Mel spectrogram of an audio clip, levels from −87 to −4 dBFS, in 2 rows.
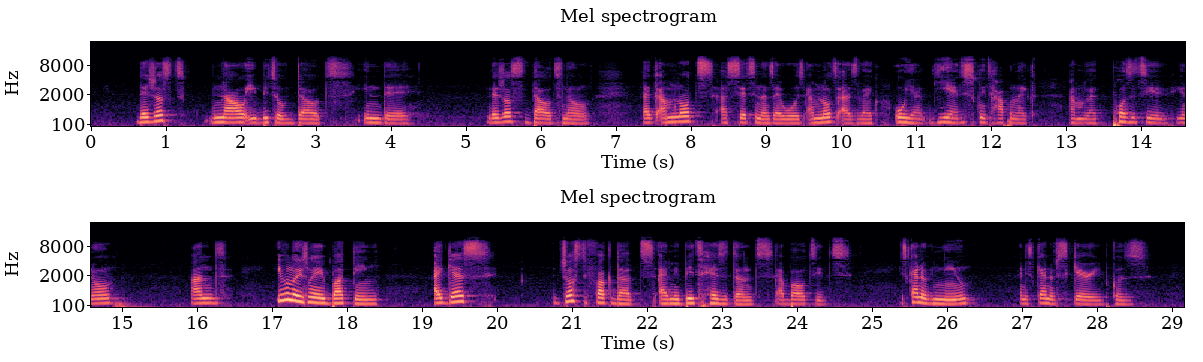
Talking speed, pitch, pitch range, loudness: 140 wpm, 160 Hz, 145-180 Hz, -25 LUFS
